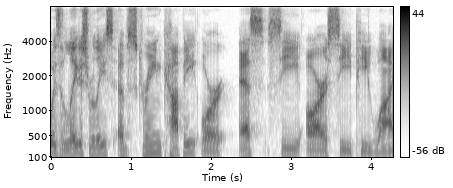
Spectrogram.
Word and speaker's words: scrcpy: the latest release of screen copy or s-c-r-c-p-y i mean it is pronounced screen copy for those who are interested uh it has version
